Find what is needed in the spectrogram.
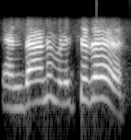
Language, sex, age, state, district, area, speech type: Malayalam, female, 45-60, Kerala, Kollam, rural, conversation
